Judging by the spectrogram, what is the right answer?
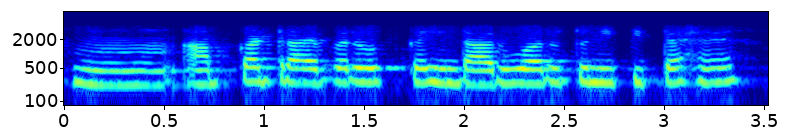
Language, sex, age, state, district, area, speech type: Hindi, female, 30-45, Madhya Pradesh, Betul, urban, conversation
